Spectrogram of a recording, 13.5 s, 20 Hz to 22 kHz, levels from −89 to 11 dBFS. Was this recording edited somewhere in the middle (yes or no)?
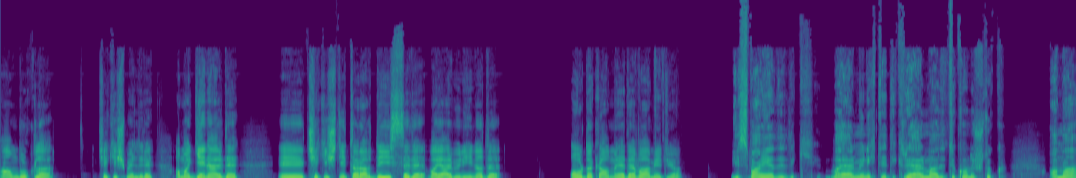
no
